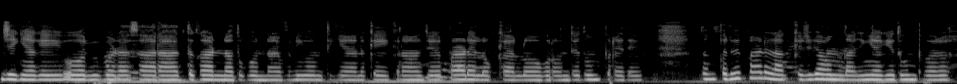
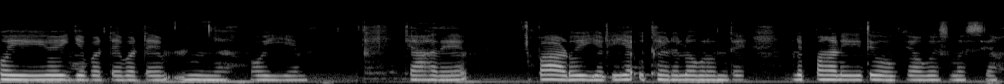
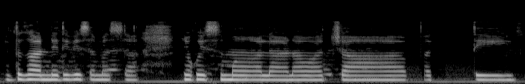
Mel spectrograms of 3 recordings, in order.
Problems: none marked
